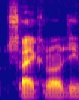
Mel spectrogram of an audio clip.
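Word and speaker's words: psychology: साइकोलॉजी different हो जाएगा अब साइकोलॉजी में पी साइलेंट है। रॉन्ग में डब्ल्यू साइलेंट है। नॉक में के साइलेंट है।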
